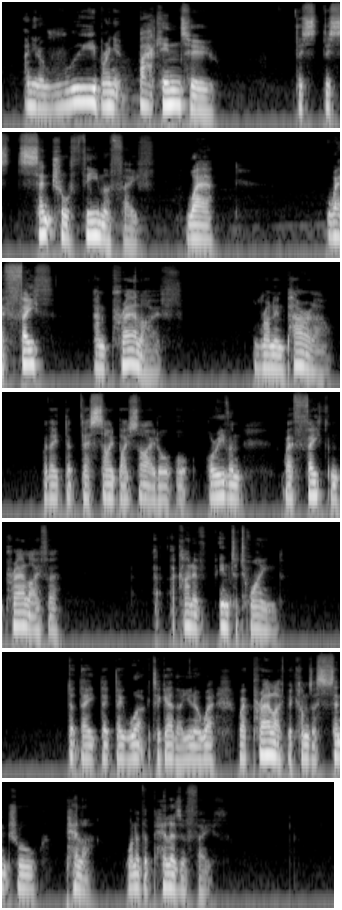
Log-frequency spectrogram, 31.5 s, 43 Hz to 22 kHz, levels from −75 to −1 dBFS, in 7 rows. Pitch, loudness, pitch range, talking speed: 110 Hz, -18 LUFS, 100-120 Hz, 125 wpm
